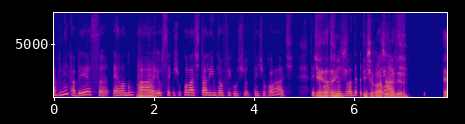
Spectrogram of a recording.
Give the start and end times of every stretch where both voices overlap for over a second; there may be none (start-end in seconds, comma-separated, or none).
5.2-7.1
